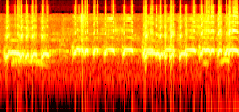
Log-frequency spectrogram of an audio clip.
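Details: Zebra dove call for trapping birds: a nearly continuous run of rapid, bubbling cooing notes with fast, rhythmic pulses throughout.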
